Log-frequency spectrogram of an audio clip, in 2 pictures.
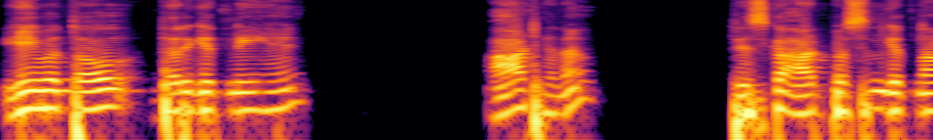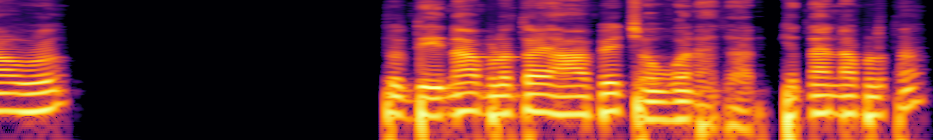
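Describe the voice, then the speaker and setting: A man's voice: medium pitch, fairly even intonation, unhurried, long pauses. A male maths teacher lecturing a class, teasing his students and firing rhetorical questions at them.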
